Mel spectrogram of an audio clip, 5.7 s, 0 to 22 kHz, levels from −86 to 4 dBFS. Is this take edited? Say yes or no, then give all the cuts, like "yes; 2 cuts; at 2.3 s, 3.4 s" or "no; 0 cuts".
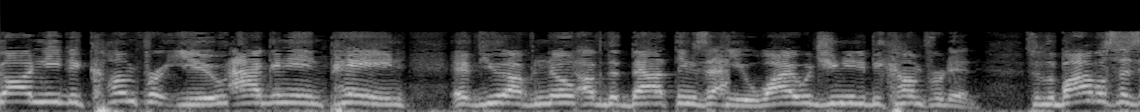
yes; 3 cuts; at 1.1 s, 2.9 s, 3.6 s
